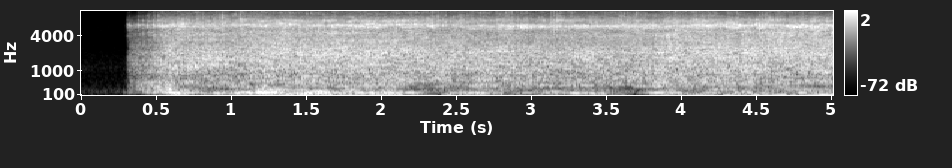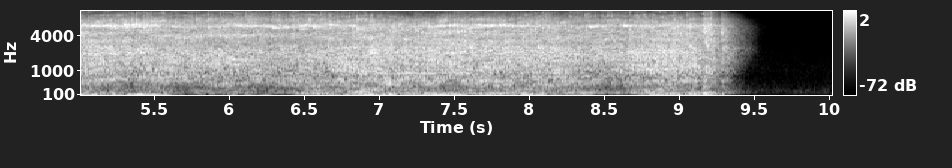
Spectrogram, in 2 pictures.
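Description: A long run of LEGO-brick dominoes, each a stack of five 1x3 bricks, toppling one into the next on a tabletop: a rapid, unbroken clatter of plastic clicking over low thumps. It begins a moment in, runs for about nine seconds and stops abruptly as the last dominoes fall.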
